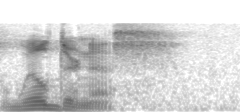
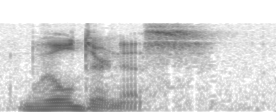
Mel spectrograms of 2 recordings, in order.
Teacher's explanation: 3 syllables, stresses on the first.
